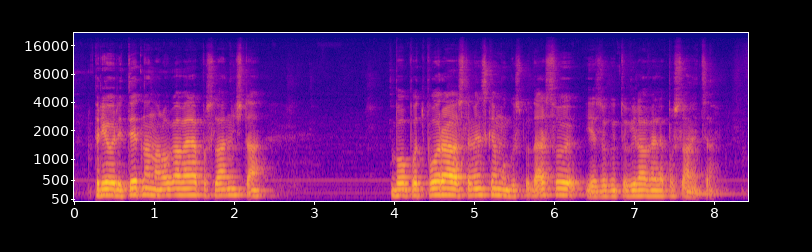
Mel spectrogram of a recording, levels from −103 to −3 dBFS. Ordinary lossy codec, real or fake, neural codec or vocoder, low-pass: none; real; none; 19.8 kHz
